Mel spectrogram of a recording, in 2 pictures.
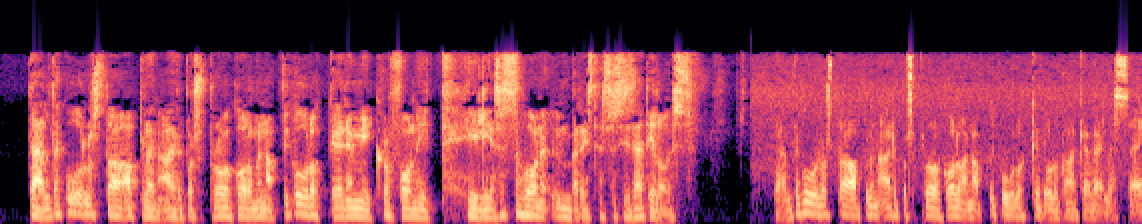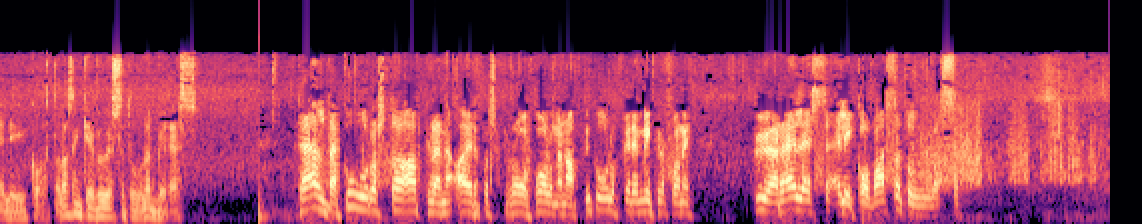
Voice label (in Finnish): mikrofonit, nappikuulokkeet; Apple AirPods Pro 3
